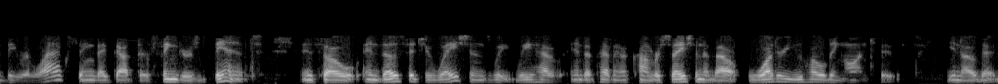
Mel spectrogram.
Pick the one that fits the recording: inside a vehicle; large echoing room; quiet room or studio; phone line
phone line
